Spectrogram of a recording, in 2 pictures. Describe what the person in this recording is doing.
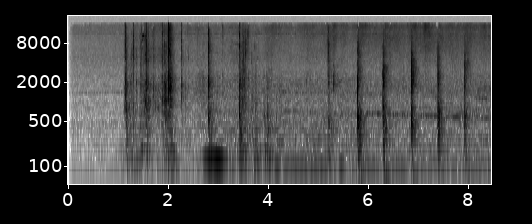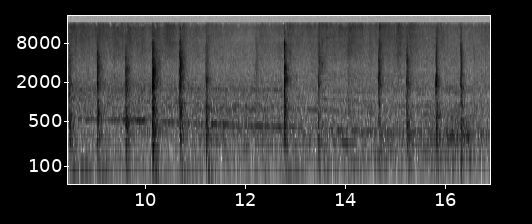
I walked across the bedroom and opened the window.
